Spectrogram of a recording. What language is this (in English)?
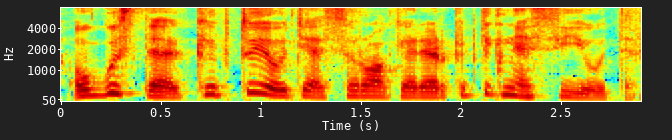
Lithuanian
